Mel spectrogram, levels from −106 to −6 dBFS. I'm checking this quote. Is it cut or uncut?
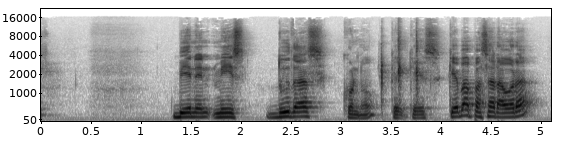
cut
